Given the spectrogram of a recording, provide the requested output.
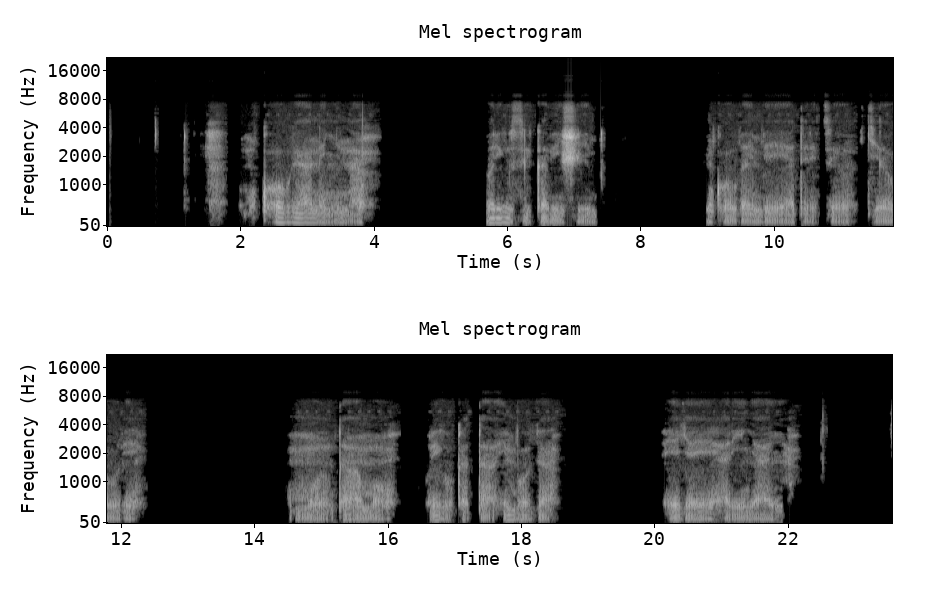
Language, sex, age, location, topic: Kinyarwanda, male, 18-24, Kigali, health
